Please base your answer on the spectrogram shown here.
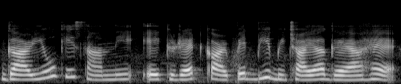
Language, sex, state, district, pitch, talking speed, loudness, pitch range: Hindi, female, Assam, Sonitpur, 230 Hz, 150 wpm, -15 LUFS, 220-245 Hz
